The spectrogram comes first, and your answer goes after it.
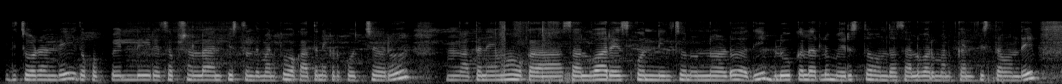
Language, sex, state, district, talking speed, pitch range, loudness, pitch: Telugu, female, Karnataka, Bellary, 150 wpm, 200-215 Hz, -27 LUFS, 205 Hz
